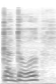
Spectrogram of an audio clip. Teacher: the accent's on the second syllable, because usually the accent's at the end of the word, gadol, the accent's on the dol, gadol.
